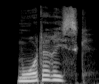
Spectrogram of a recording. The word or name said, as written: morderisk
